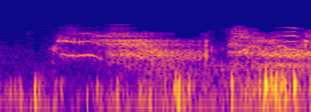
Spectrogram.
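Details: White stork nestlings begging from hunger at a nest near Kaluga, Russia, filmed by a nest camera: a sustained hoarse, hissing screech starting after half a second, a brief break, then more rasping, with low knocks beneath.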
